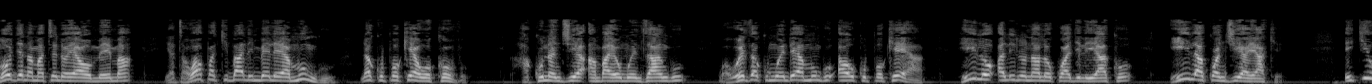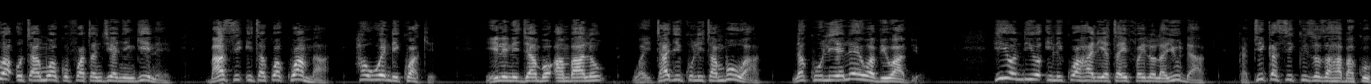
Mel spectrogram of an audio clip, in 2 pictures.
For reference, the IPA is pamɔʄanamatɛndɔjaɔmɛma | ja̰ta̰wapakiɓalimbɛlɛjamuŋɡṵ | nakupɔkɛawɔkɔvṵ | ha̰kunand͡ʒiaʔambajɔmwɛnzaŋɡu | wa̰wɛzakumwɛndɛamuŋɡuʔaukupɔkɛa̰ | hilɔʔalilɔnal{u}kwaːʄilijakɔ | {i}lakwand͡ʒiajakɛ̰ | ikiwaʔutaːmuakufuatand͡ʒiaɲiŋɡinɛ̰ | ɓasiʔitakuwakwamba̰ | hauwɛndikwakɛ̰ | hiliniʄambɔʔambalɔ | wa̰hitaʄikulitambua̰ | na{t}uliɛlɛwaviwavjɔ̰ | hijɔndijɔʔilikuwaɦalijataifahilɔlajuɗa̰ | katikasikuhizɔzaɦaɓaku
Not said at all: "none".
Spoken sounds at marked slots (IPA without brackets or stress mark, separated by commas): ɔ, i, k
